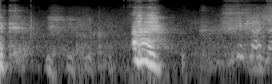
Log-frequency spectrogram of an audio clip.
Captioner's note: moans intensifies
